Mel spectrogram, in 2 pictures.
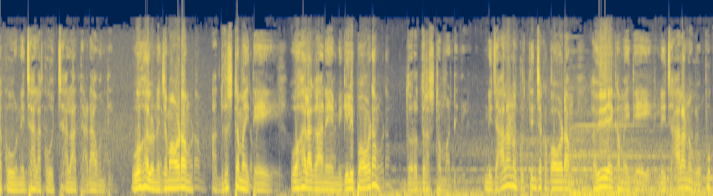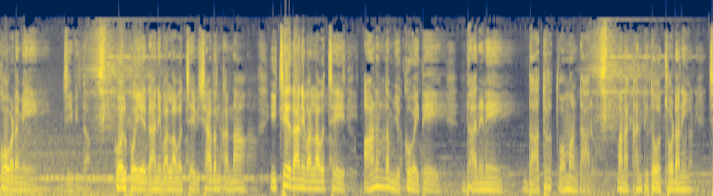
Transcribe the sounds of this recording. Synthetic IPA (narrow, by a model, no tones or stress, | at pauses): ɐkunid͡ʒaːlɐkut͡ʃaːlaːt̪ɛːɽaːund̪i | uːɦɐlunid͡ʒɐmɐʋɐɽɐmɐd̪ɾuʂʈɐmɐjit̪e̞ːuːɦɐlɐɡaːne̞ːmiɡilipɔːʋɐɽɐmd̪uɾɐd̪ɾuʂʈɐmːɐʈːid̪i̥nid͡ʒaːlɐnuɡuɾt̪iɲt͡ʃɐkɐpɔːʋɐɽɐmɐbʱiʋɛːkɐmɐjt̪e̞ːnid͡ʒaːlɐnuopːukɔːʋɐɽɐme̞ːd͡ʒiːʋit̪ɐmko̞ːlipo̞ːje̞ːd̪aːniʋɐlːɐʋɐt͡ʃːe̞ːʋiʃaːd̪ɐmkɐnːaː | it͡ʃːe̞ːd̪aːniʋɐlːɐʋɐt͡ʃːe̞ː | aːnɐnd̪ɐme̞kːuʋɐjit̪e̞ː | d̪aːnine̞ː | d̪aːt̪ɾɐt̪ʋɐmɐɳʈa̰ːɾumɐnɐkʰɐɳʈit̪o̞ːt͡ʃuːɽɐni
